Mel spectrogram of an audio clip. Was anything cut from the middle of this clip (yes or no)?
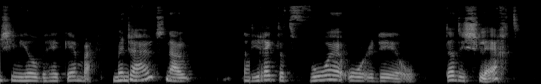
yes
